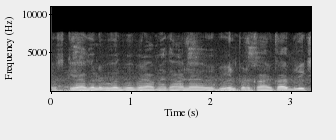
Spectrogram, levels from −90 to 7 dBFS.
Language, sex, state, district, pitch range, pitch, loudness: Hindi, male, Bihar, Katihar, 115-130 Hz, 120 Hz, -13 LUFS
